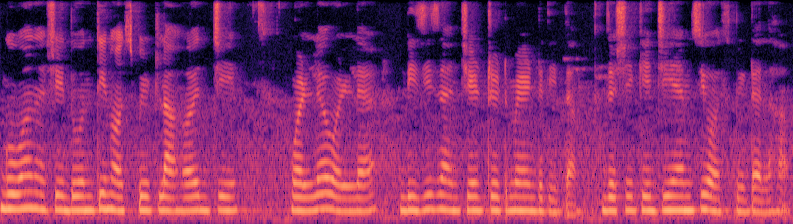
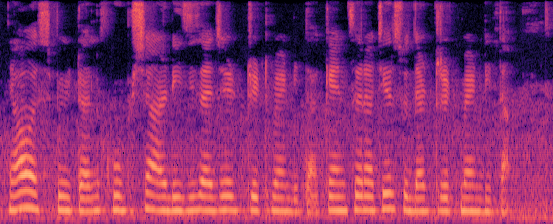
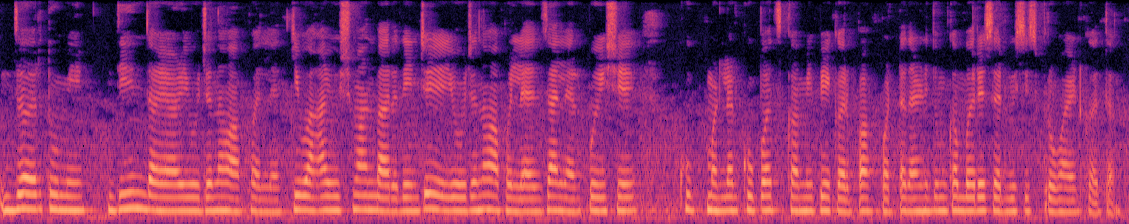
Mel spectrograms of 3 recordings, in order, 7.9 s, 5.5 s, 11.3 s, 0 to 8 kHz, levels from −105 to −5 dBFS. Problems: constant background noise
